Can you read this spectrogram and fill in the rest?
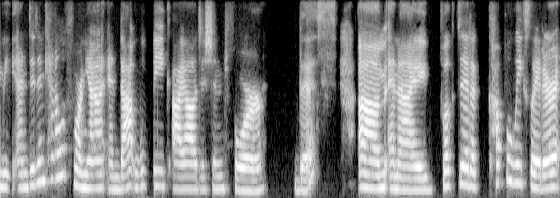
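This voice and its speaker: A woman's voice: mid-range voice, pushed and bright. A young woman from Florida, a touring musical theater performer, chatting as a guest in an interview and laughing often. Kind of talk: casual interview chat.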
